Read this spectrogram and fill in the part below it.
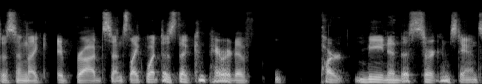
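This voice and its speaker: A man talks with vocal fry in a dry, close recording that has no echo. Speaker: podcast interviewer. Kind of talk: casual interview conversation.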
